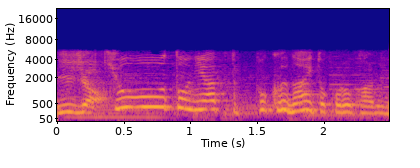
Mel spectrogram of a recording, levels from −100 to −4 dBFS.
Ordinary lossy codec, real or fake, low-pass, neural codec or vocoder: Opus, 32 kbps; real; 5.4 kHz; none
